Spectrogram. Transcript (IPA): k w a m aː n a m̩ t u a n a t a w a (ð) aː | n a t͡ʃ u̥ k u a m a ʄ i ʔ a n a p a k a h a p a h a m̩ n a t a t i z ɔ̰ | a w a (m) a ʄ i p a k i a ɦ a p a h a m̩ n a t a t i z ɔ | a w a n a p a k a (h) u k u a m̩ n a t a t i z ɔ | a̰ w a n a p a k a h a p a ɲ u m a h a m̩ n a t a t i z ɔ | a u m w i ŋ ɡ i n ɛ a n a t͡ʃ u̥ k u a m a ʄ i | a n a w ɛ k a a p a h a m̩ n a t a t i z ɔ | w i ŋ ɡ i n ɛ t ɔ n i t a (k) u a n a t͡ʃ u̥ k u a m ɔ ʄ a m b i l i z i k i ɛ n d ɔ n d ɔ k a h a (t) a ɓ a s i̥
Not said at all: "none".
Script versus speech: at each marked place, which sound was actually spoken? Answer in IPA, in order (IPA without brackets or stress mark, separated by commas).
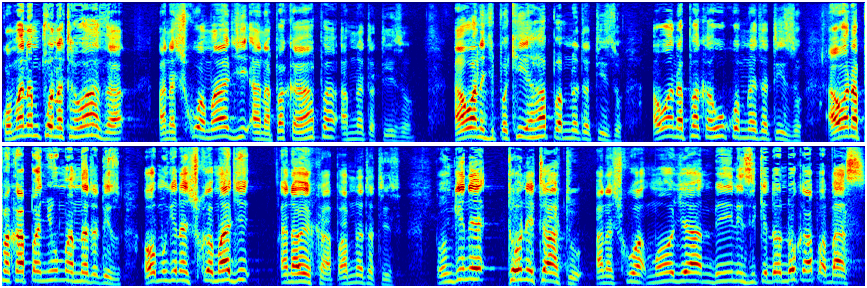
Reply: ð, n, h, t, p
